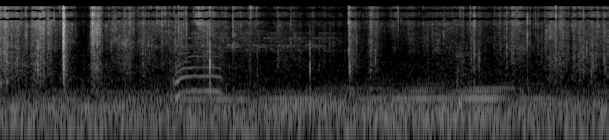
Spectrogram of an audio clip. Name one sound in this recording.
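A knife cuts through a mushroom stem.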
